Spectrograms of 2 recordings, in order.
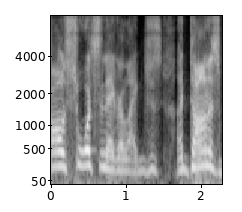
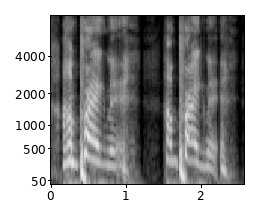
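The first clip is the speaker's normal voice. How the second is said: mock poorly acted distress, higher; 4 semitones higher than usual. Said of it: "She's like".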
